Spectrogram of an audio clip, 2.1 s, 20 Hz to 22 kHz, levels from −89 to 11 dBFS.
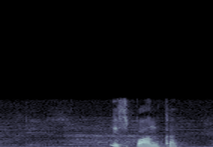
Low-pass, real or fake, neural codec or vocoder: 7.2 kHz; real; none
